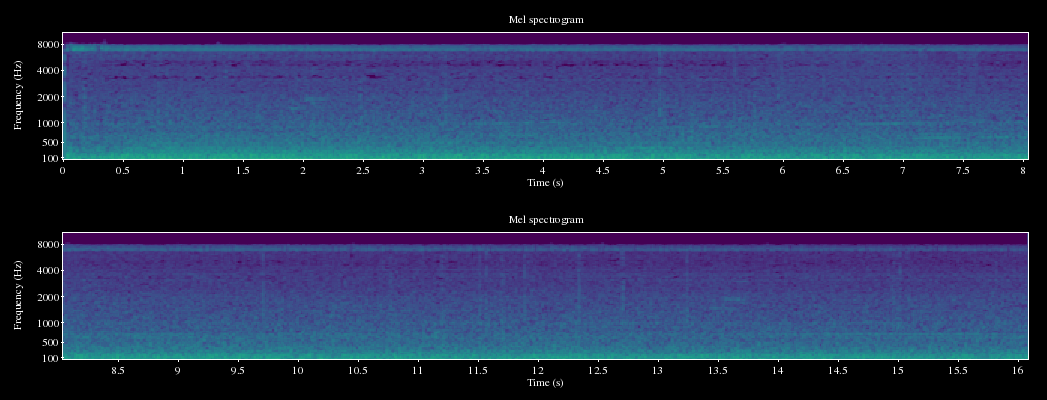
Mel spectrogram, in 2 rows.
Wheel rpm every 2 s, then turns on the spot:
0, 0, 0, 0, 0, 0, 0, 0.
none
